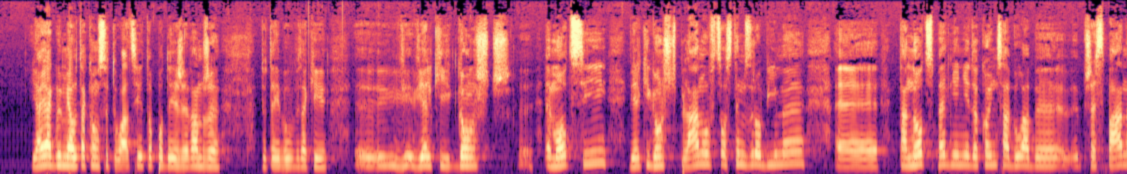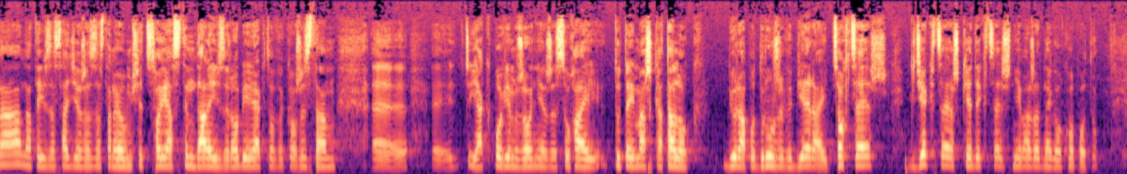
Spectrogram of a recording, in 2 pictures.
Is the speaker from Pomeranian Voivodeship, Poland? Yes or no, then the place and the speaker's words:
no; Kraków, Lesser Poland, Poland; Ja tutaj jestem z Krakowa, mąż i ojciec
